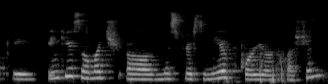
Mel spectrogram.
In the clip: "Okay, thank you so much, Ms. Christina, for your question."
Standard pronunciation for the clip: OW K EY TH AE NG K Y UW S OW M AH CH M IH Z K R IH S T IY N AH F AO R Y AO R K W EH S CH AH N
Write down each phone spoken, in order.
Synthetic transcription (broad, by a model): K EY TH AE NG K Y UW S OW M AH CH M IH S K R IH S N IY AH F AO R Y AO R K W EH S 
